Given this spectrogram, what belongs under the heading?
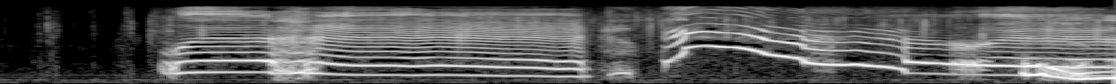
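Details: A young child's loud, sustained cry in two long wailing bursts with a brief catch of breath between them: an ordinary crying spell.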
